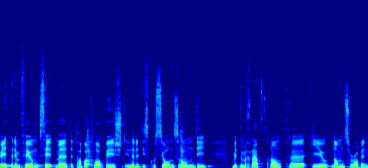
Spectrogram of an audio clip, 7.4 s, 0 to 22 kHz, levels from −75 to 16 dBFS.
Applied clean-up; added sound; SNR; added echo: neural mask model RNNoise.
